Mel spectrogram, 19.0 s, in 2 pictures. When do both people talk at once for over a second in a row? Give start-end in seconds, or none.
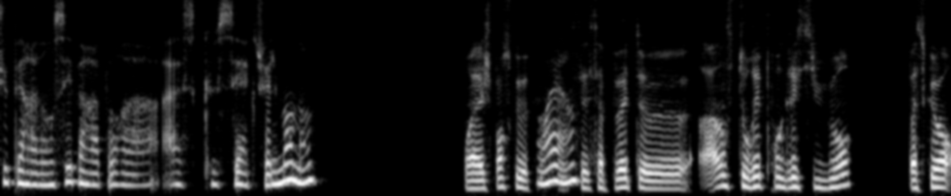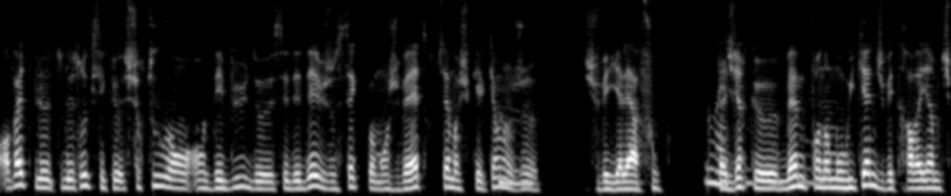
16.7-17.9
